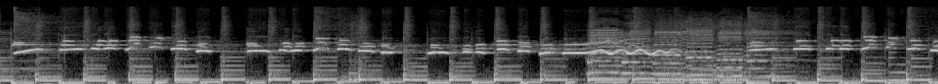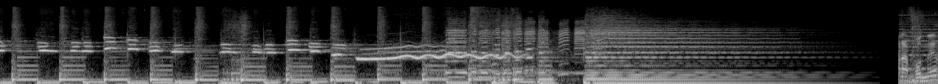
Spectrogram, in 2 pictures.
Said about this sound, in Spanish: Prefiero el martirio de escucharlo chiflar.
